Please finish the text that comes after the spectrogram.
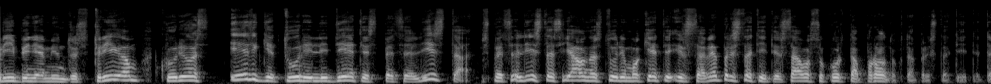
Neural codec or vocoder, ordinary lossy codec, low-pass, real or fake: vocoder, 48 kHz, 128 mel bands, Vocos; MP3, 96 kbps; 14.4 kHz; fake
